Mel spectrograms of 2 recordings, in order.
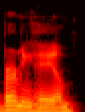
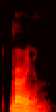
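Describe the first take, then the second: First: It is said with an American pronunciation. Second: It is said with an English local pronunciation. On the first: The speaker calls it wrong. "It's not Birmingham" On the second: The speaker calls it right. "it's over there. It's called Birmingham"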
